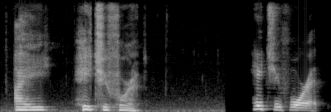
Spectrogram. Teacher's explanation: It's the combination of a T and a ya that lead to the pronunciation of a ch sound.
